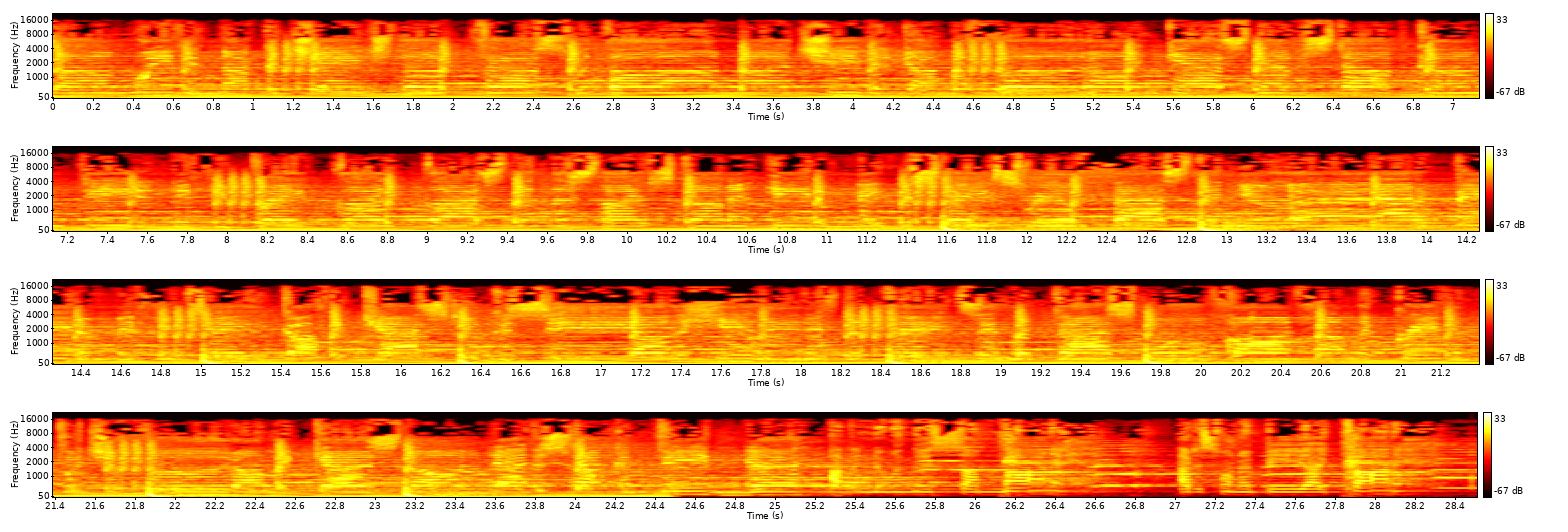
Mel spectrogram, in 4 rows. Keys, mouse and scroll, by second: 2.4-5.4 drag, 22.2 click, 22.8-23.3 drag, 24.2 ctrl+c, 24.4 click, 25.2 ctrl+v, 27.1-28.0 drag.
